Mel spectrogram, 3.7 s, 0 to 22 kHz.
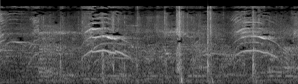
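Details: A kitten trained for 17 days, crawling along with its owner, gives two high, arching meows about two seconds apart over soft rustling background noise.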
